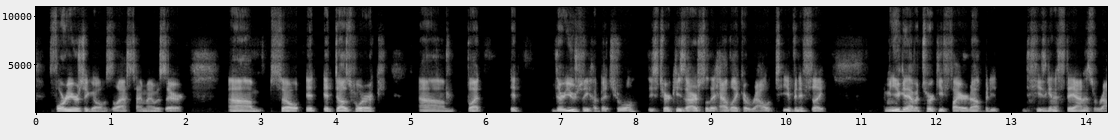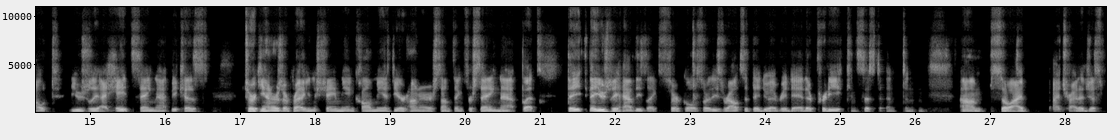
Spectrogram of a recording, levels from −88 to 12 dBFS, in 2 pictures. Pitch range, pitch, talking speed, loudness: 90-115 Hz, 100 Hz, 220 wpm, -21 LUFS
